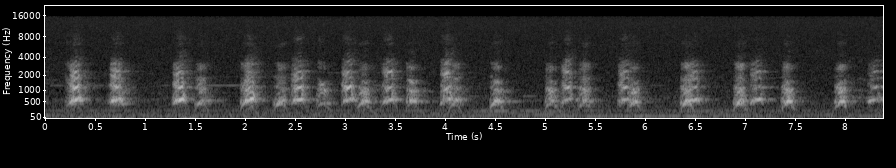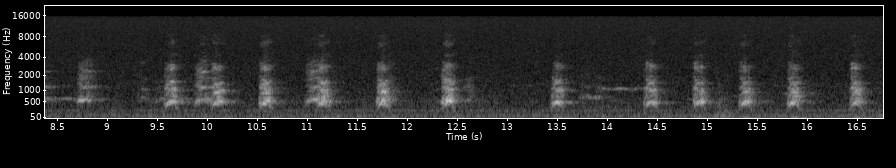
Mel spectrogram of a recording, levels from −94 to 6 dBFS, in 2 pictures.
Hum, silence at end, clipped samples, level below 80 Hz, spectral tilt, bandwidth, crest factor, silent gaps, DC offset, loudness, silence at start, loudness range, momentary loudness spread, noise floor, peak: none; 0 s; under 0.1%; -64 dBFS; -3 dB/octave; 15.5 kHz; 22 dB; none; under 0.1%; -35 LUFS; 0.2 s; 6 LU; 17 LU; -58 dBFS; -14 dBFS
